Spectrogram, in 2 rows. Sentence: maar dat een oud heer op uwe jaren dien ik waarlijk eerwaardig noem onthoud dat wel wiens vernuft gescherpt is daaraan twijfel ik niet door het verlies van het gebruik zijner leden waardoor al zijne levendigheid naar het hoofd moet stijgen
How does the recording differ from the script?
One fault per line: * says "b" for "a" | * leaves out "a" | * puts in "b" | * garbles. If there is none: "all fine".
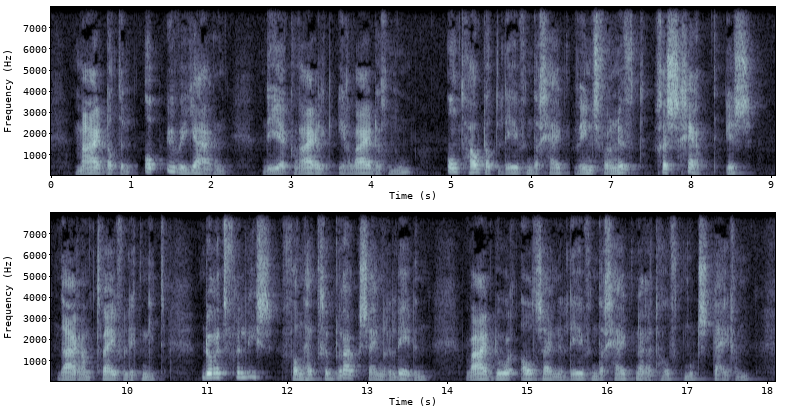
* leaves out "oud heer"
* says "levendigheid" for "wel"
